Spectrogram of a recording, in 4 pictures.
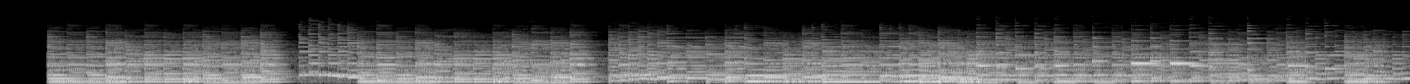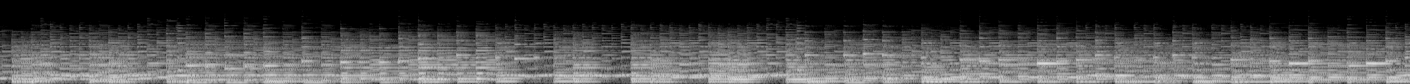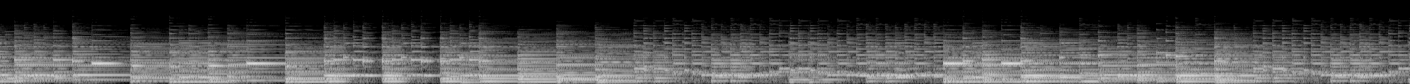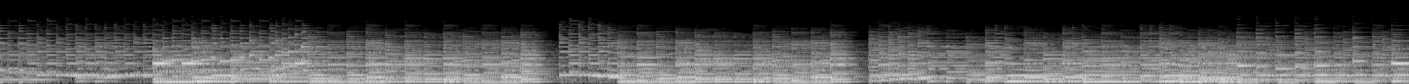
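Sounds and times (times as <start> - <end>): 
piano: 0.0 - 56.3.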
